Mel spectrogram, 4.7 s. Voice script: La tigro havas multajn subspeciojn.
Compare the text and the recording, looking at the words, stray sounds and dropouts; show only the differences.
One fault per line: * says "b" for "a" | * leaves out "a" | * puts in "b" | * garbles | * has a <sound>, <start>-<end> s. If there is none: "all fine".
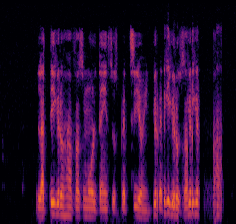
* garbles
* has a laugh, 4.3-4.5 s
